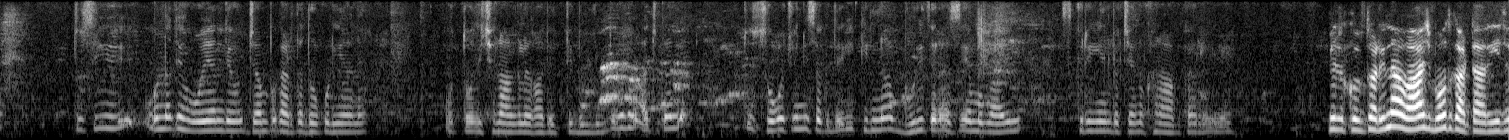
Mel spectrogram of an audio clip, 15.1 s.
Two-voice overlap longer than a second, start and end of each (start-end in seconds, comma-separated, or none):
none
